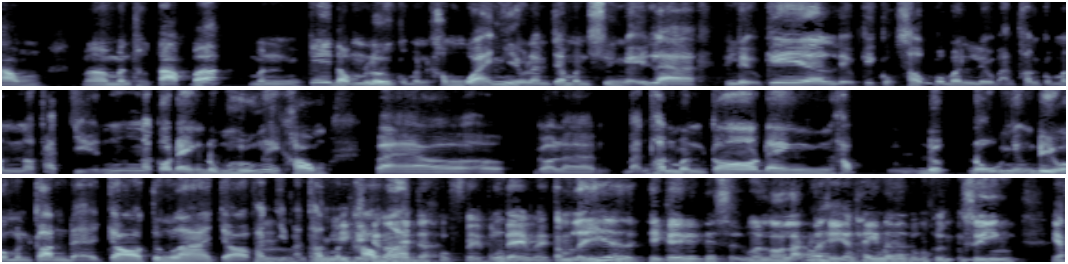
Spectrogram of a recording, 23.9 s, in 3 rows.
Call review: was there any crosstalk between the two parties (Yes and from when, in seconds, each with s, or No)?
Yes, from 17.9 s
